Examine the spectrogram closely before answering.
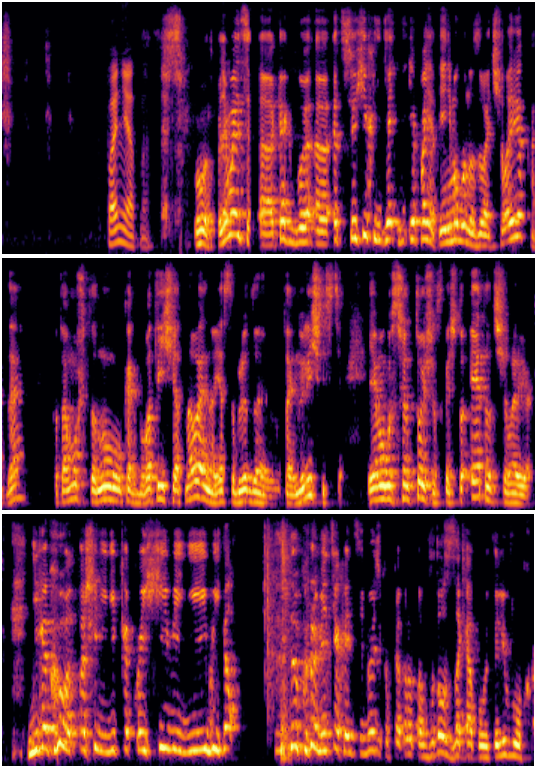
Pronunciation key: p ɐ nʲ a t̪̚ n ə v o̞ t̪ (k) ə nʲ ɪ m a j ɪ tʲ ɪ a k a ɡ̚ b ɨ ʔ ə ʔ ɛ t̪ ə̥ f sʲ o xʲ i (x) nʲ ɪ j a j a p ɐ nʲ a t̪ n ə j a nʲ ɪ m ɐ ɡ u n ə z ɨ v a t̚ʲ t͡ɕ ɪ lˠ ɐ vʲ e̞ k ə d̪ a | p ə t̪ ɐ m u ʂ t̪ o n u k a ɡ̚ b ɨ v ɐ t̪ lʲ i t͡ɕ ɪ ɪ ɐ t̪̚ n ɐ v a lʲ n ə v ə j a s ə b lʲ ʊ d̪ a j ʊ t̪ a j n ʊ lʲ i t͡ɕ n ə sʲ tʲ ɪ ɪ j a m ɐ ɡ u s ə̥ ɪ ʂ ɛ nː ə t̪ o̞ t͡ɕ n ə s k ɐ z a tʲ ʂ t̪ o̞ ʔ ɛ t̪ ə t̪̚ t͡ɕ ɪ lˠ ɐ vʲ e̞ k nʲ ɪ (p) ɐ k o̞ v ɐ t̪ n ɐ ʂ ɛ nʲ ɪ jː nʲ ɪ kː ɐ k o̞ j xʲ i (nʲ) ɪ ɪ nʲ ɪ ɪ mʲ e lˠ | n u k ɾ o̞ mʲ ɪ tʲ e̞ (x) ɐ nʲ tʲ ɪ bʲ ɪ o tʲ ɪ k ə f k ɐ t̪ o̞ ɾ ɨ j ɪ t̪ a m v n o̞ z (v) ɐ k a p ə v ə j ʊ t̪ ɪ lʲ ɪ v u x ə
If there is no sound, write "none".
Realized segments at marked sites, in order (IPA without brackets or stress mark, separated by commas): p, x, k, mʲ, x, z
